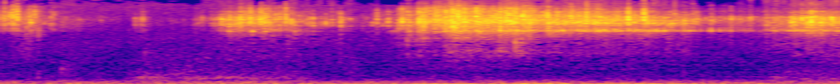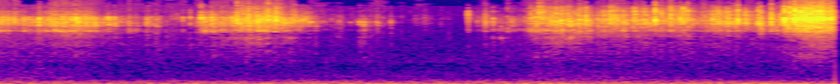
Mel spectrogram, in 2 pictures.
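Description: A transparent hollow plastic bauble ornament with white beads inside is shaken and tapped with fingernails. The beads make a bright, hissing rattle that rises and falls in waves over a steady low rumble, swelling loudest at the very end.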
